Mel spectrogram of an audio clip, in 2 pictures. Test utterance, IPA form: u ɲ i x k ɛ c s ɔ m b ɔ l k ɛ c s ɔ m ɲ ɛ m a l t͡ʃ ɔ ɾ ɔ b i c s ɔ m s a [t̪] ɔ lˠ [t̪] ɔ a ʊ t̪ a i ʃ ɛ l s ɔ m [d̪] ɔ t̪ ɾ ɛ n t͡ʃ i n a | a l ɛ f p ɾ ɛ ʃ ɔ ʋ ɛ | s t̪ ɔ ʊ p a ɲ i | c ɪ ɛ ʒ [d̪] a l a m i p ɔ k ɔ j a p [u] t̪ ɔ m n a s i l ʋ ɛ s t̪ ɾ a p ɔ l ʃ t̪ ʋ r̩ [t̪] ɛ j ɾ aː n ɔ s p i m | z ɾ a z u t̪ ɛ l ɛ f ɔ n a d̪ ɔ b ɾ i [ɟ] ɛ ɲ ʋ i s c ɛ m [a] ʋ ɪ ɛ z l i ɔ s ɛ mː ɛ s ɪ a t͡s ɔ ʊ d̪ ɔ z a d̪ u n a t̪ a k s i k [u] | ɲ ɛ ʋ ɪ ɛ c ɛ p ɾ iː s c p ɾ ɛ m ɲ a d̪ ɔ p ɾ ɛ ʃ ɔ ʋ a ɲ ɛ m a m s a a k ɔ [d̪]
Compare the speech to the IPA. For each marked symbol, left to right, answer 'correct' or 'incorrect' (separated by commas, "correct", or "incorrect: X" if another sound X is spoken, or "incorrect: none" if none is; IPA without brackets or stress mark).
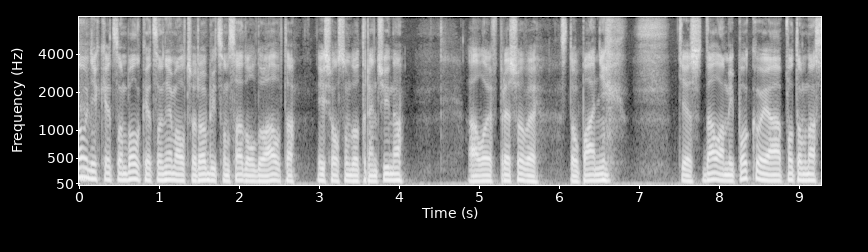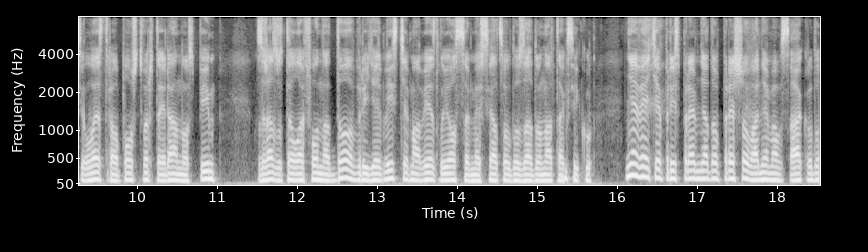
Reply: incorrect: d̪, incorrect: d̪, correct, correct, incorrect: ɔ, correct, correct, correct, correct, correct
